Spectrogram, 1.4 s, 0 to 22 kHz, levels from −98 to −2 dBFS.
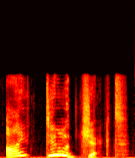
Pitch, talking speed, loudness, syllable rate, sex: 325 Hz, 135 wpm, -15 LUFS, 4.0 syllables/s, female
